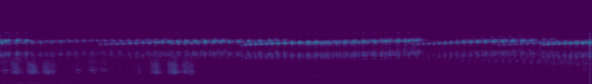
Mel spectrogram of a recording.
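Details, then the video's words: Spring dusk chorus of frogs by ponds in the Nebraska Sandhills. Continuous high pulsed trills rise gently in pitch, with a lower rattling pulse series near the start and a brief break before another trill. "RELAXING SOUNDS OF FROGS"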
